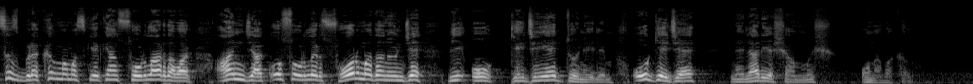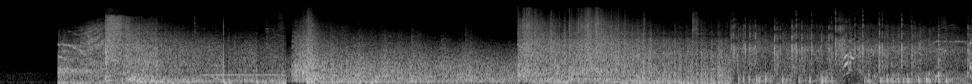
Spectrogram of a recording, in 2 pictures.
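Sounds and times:
speech: 0.0s - 9.2s, 10.3s - 11.2s
gunfire opened on a crowd: 10.3s - 19.4s.

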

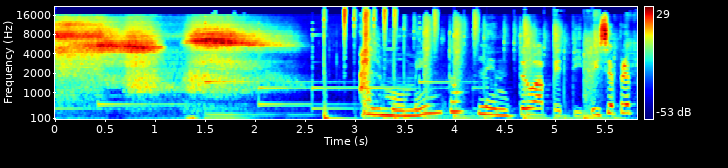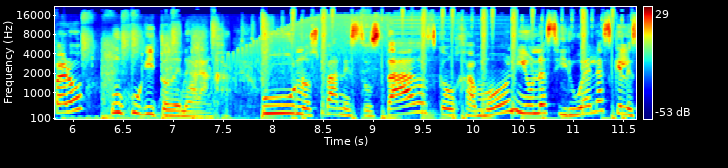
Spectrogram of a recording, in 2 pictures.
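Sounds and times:
forceful inhale through the nose from an uncorked bottle: 0.0s - 2.6s
speech: 3.2s - 11.6s.

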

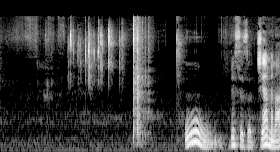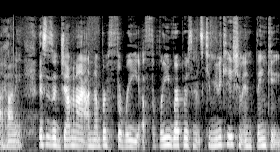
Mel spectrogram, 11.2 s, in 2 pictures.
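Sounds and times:
dice being rolled: 1.3s - 3.1s
speech: 3.7s - 11.2s.

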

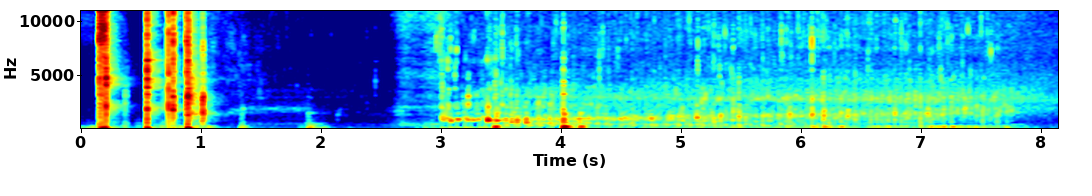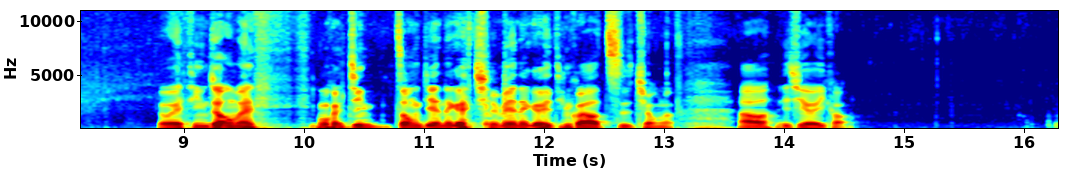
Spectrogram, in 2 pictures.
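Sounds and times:
sparkling water fizzing: 3.0s - 9.5s
speech: 8.8s - 14.6s.

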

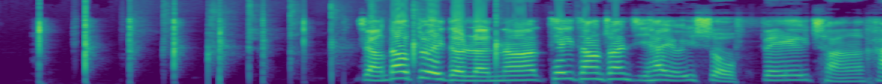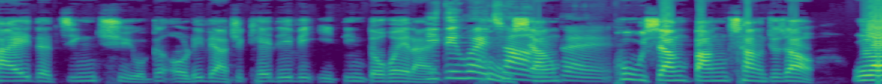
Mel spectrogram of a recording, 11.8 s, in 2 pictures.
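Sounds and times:
hand clapping: 0.2s - 3.6s
speech: 2.4s - 11.7s.

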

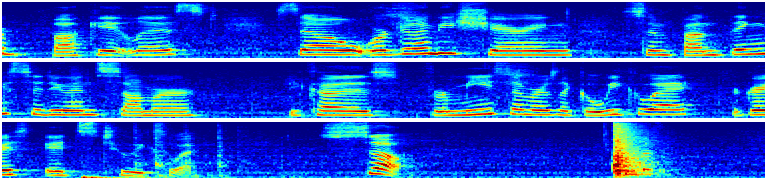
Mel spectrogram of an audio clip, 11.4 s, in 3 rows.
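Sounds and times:
speech: 0.0s - 9.8s
dart hitting a dartboard: 10.7s - 11.0s.

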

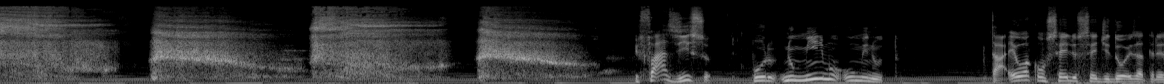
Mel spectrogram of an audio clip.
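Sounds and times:
forced deep breathing: 0.0s - 6.0s
speech: 6.4s - 9.0s, 9.9s - 11.6s.

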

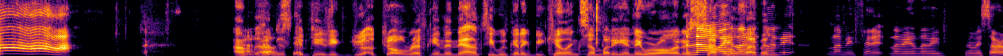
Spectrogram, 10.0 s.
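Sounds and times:
person screaming outside: 0.0s - 0.7s
speech: 2.4s - 10.0s.

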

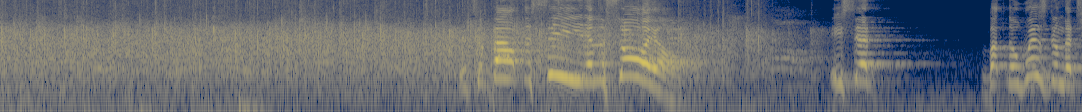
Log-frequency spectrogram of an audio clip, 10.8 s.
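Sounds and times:
audience clapping: 0.0s - 8.3s
speech: 4.8s - 7.0s, 8.3s - 8.8s, 9.9s - 10.8s.

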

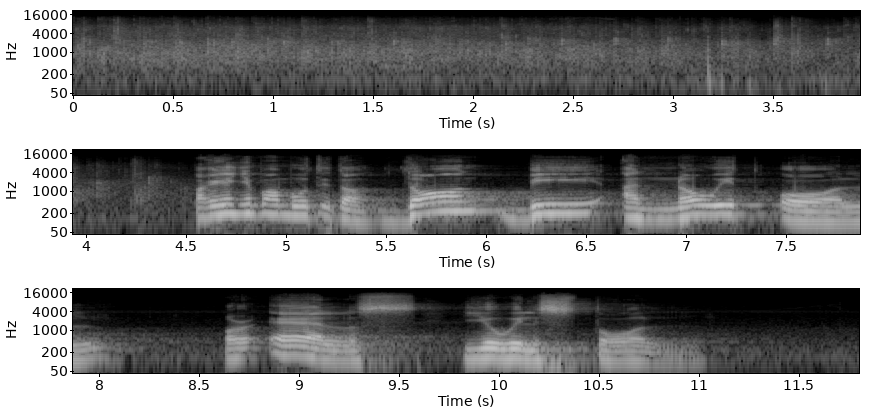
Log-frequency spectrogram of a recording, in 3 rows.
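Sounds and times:
audience clapping loudly: 0.0s - 4.6s
speech: 4.5s - 11.1s.

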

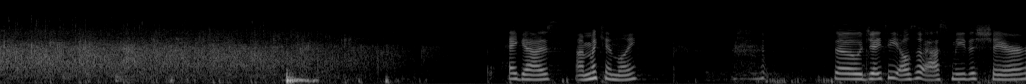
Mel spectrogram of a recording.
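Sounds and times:
audience applause: 0.0s - 4.3s
speech: 5.1s - 6.5s, 8.4s - 10.2s.

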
